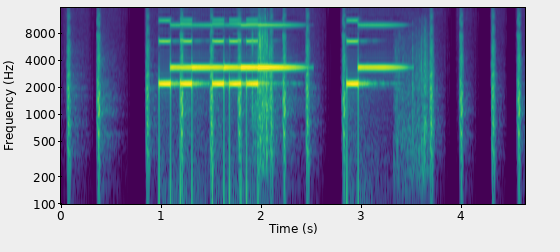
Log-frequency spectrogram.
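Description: A bright chiming pickup sound rings a few times.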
